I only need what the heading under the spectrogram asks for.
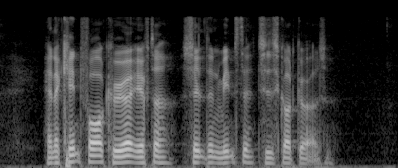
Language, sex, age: Danish, male, 48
